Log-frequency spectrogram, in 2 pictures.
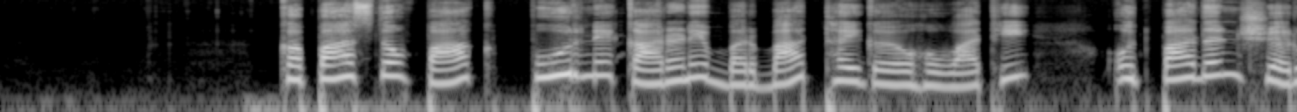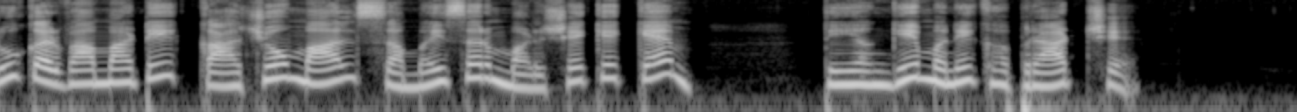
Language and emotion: Gujarati, fearful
